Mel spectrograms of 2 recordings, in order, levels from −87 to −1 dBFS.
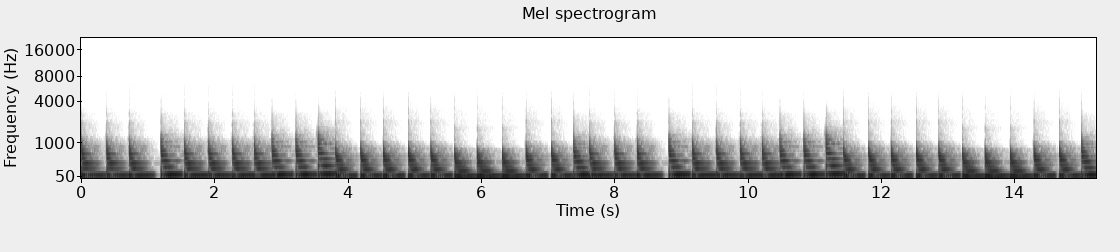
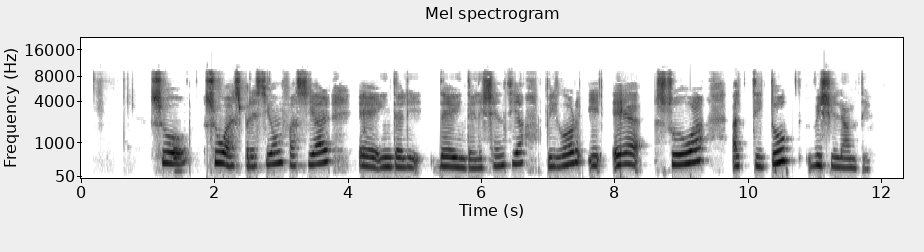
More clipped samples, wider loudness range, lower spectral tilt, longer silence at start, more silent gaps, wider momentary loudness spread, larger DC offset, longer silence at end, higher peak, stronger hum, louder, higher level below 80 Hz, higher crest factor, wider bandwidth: neither; about the same, 1 LU vs 3 LU; first, -14.5 dB/octave vs -1.5 dB/octave; second, 0 s vs 1.05 s; neither; second, 4 LU vs 12 LU; first, 0.1% vs under 0.1%; second, 0 s vs 0.5 s; second, -6 dBFS vs 0 dBFS; neither; second, -21 LUFS vs -15 LUFS; first, -22 dBFS vs -68 dBFS; about the same, 12 dB vs 16 dB; second, 2.1 kHz vs 9.6 kHz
